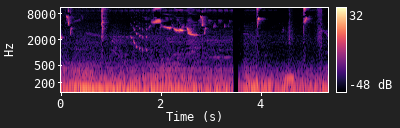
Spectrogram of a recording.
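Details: A mountain shortwing sings to prompt other birds to call. A descending run of thin high notes leads into bright slurred whistles and scattered chirps, with a momentary dropout midway and a low background hum throughout.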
